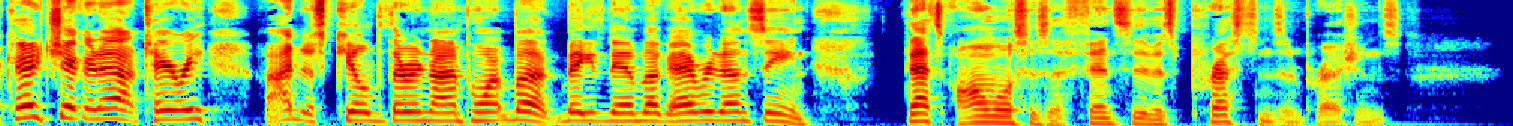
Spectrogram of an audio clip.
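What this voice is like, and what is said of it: Put-on Southern American accent. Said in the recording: “It's a pretty good Southern accent.”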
